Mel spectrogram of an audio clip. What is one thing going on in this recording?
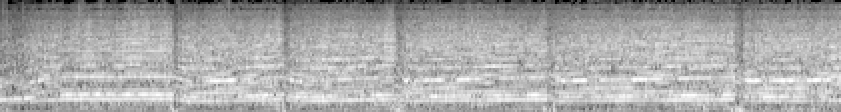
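Gear shifts click sharply as the engine note jumps.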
